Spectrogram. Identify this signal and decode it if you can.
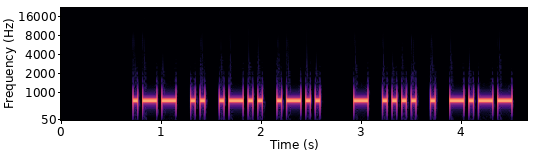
Morse code, heard as a keyed tone, about 25 wpm, 700 Hz. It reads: WILL THEY
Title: Sentences from Top 1000 Words - Review Part 6 - 25wpm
